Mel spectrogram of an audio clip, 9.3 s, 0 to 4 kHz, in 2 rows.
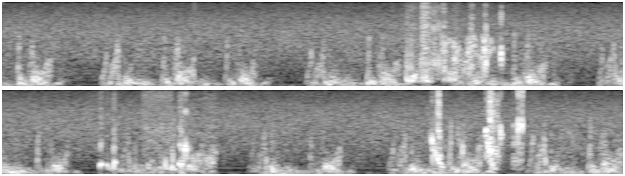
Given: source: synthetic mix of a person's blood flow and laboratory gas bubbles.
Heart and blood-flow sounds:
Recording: Doppler ultrasound of blood flow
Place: precordium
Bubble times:
3.00-3.79 s: bubbles
5.35-5.55 s: bubbles
5.71-6.28 s: bubbles
7.85-8.01 s: bubbles
8.06-8.16 s: bubbles
8.25-8.44 s: bubbles
8.46-8.60 s: bubbles
From the record:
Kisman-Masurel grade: 223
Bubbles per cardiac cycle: several, 3 to 8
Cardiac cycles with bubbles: 10 to 50%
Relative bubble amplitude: loud (0.450 to 0.775)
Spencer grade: 2 (many but less than half of the cardiac periods contain bubble signals, singularly or in groups)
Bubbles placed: only in the low amplitude regions of the cardiac cycle

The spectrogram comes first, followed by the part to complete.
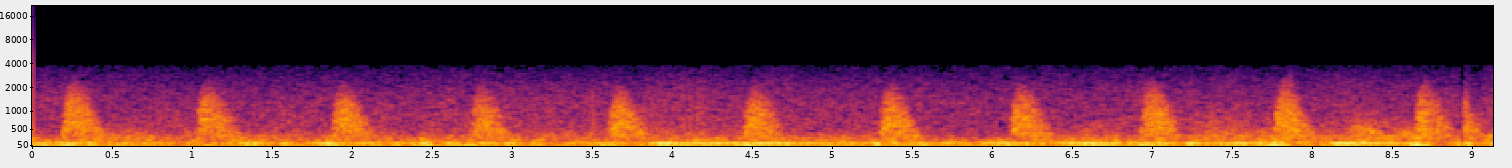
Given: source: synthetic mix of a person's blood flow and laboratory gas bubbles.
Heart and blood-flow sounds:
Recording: Doppler ultrasound of blood flow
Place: subclavian vein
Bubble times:
no bubbles
From the record:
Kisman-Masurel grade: 000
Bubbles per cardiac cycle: 0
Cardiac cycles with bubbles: 0%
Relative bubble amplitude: no bubbles discernible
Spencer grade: 0 (complete lack of bubble signals)

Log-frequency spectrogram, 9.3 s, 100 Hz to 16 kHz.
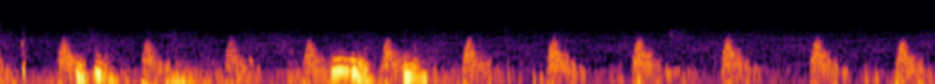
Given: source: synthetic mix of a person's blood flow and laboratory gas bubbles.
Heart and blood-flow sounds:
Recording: Doppler ultrasound of blood flow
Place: subclavian vein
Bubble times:
0.20-0.26 s: bubbles
From the record:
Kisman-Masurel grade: 113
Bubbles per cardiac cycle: 1 to 2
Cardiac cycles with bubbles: 1 to 10%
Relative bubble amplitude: loud (0.450 to 0.775)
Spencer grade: 1 (occasional bubble signal discernible with the cardiac motion signal, with majority of cardiac periods free of bubbles)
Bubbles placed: anywhere in the cardiac cycle

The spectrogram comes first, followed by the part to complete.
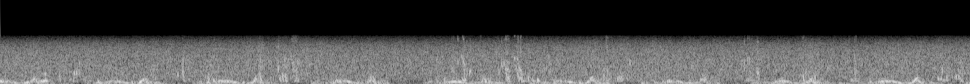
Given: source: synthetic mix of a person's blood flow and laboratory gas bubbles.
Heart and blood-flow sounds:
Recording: Doppler ultrasound of blood flow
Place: precordium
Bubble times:
0.31-0.52 s: bubbles
0.56-0.88 s: bubbles
1.74-2.20 s: bubbles
2.56-2.69 s: bubbles
2.75-3.02 s: bubbles
3.15-3.21 s: bubbles
4.34-4.75 s: bubbles
4.80-4.86 s: bubbles
4.93-5.56 s: bubbles
5.95-6.45 s: bubbles
7.01-7.11 s: bubbles
7.42-7.64 s: bubbles
7.98-8.21 s: bubbles
8.49-8.63 s: bubbles
9.35-9.68 s: bubbles
From the record:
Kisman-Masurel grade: 242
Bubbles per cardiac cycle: several, 3 to 8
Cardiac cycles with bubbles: 100%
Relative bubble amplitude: moderate (0.250 to 0.450)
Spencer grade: 3 (all of the cardiac periods contain showers or single bubble signals, but not dominating or overriding the cardiac motion signals)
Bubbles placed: anywhere in the cardiac cycle

